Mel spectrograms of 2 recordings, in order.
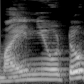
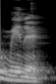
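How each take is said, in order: First: Minute said slowly as "my-nyoot". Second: Minute said slowly as "min-it". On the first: Teacher repeating the example, minute pronounced "my-nyoot". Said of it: "ఒకదాన్నేమో మైన్యూట్ అంటే". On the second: Teacher repeating the example, minute pronounced "min-it". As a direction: say minute as MIN-it, the time word. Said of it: "ఒకదాన్నేమో మినిట్ అంటాం". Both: Shown as a demonstration.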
